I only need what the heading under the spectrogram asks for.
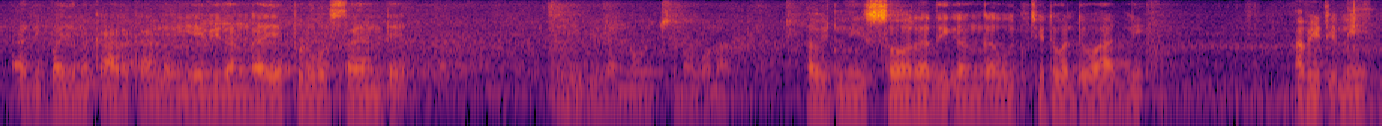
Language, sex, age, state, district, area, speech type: Telugu, male, 30-45, Andhra Pradesh, Kadapa, rural, spontaneous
